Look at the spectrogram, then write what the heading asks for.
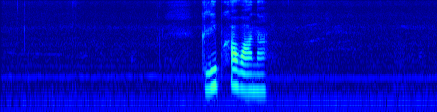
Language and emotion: Russian, neutral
